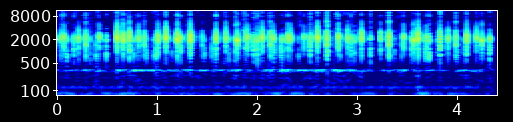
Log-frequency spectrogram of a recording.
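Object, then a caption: Mechanical keyboard with metal case and plastic keycaps. A compact 65% Zoom65 mechanical keyboard with a dark metal case and white and black plastic keycaps is typed on rapidly with the fingertips of both hands. Dense, quick key taps give short, bright clicks over a steady low hum and a faint tone around 350 Hz.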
